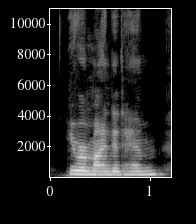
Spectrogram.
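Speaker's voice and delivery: usual speaking voice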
